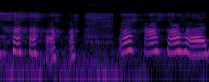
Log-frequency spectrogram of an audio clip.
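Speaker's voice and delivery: high villain cackle; evil laugh. Acted. Kidnapper gloating over the captive girl, evil laugh.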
